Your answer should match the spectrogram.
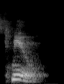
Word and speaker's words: kniv: Like knife in Danish is kniv. So K-N-I-V, you can see how it translates to, or how it became knife in English, but they still pronounce the K-N.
